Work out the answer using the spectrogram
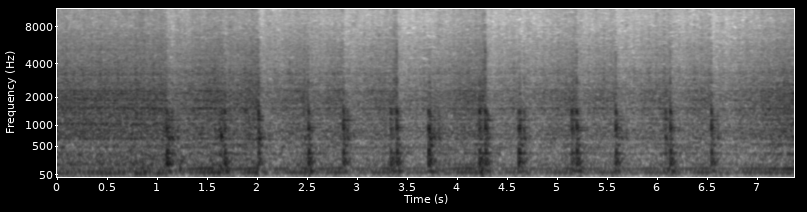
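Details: Raceland coilover strut that failed early, later replaced under warranty: hollow clunks about once a second over a steady engine hum, knocking each time the body rocks; worn coilover strut.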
